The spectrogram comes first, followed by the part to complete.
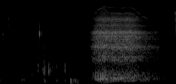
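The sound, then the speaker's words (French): A single deep, airy inhalation, breathing in as during meditation, lasting just under a second and fairly loud, preceded by faint mouth clicks and small breathy noises. “Donc, c'est-à-dire que quand tu inspires”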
